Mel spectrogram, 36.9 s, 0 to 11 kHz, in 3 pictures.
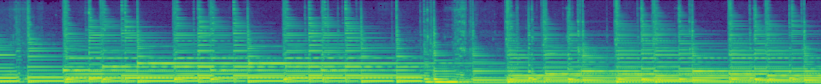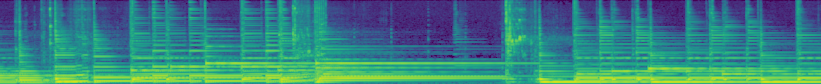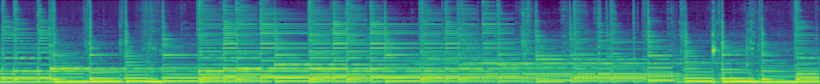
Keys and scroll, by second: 35.4 0.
